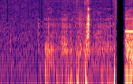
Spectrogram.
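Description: Near silence, then a few soft clicks and knocks about a second in, one sharper than the others, like a camera being handled. The sound cuts off abruptly just before the end, and a steady cabin noise begins.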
